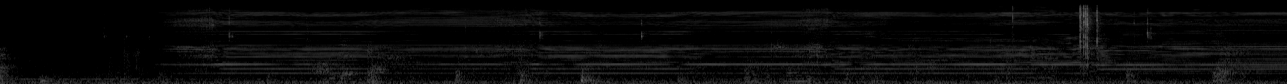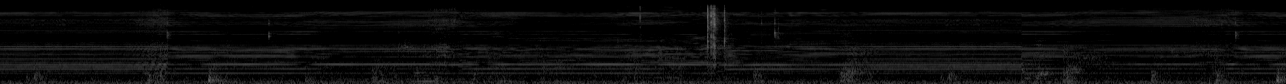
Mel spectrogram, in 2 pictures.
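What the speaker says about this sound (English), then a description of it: "I'm going to do a little bit of clipper over comb, just clean up the sides here." Electric hair clippers buzz steadily as they work clipper over comb along the sides of a fade haircut, a close, continuous hum broken by a couple of sharp clicks, with no talk.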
